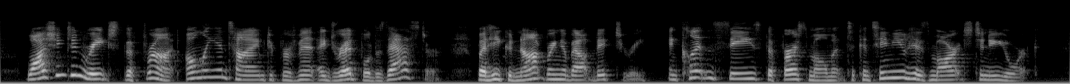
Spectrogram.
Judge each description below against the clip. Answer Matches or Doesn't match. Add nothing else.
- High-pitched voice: Matches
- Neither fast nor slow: Matches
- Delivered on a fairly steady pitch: Doesn't match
